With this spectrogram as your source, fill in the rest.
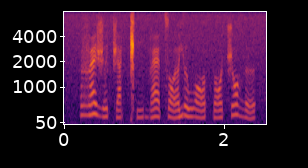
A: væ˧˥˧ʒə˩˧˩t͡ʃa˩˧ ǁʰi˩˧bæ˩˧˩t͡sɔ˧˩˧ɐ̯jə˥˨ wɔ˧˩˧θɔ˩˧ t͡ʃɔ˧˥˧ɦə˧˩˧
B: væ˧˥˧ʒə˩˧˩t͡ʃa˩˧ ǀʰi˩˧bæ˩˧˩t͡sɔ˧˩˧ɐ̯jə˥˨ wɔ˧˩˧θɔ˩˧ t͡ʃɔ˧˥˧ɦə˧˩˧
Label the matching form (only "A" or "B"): A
